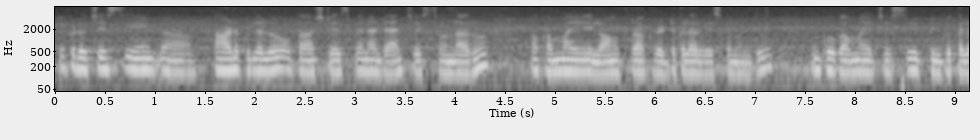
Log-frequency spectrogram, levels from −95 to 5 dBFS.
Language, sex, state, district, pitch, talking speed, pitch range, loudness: Telugu, female, Andhra Pradesh, Anantapur, 150 Hz, 150 wpm, 145-165 Hz, -17 LUFS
